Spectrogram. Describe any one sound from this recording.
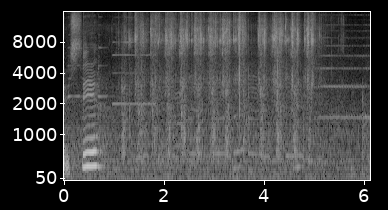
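A pepper mill grinds in quick bursts.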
